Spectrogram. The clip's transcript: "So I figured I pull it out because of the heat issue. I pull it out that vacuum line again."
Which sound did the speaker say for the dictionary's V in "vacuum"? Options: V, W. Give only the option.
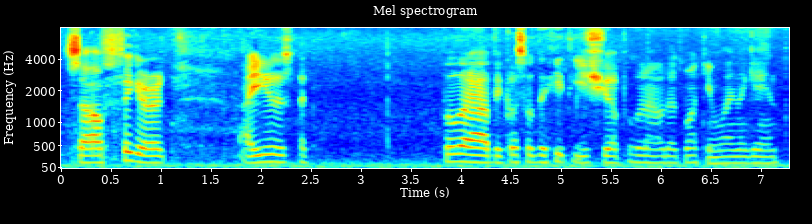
W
